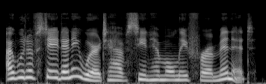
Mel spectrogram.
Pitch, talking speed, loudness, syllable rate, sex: 235 Hz, 290 wpm, -18 LUFS, 7.6 syllables/s, female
